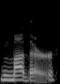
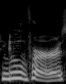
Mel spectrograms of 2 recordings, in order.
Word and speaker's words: MovHER: Some people say it's mother. It's not mother. It's MovHER. So it's MovHER.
